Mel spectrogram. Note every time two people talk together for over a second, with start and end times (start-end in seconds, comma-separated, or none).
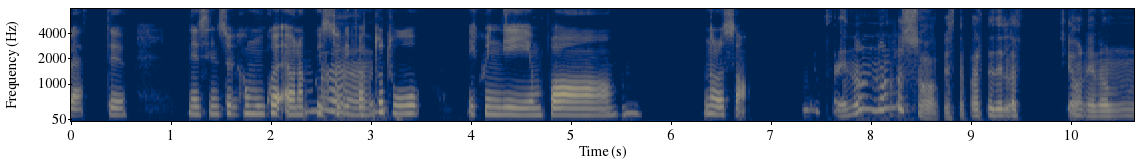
none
